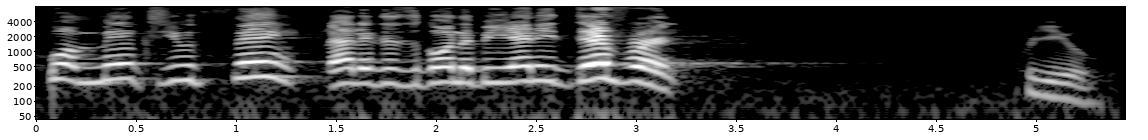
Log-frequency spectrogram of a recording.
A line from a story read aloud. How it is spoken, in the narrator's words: the Son of God knew separation from God the Father and cried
